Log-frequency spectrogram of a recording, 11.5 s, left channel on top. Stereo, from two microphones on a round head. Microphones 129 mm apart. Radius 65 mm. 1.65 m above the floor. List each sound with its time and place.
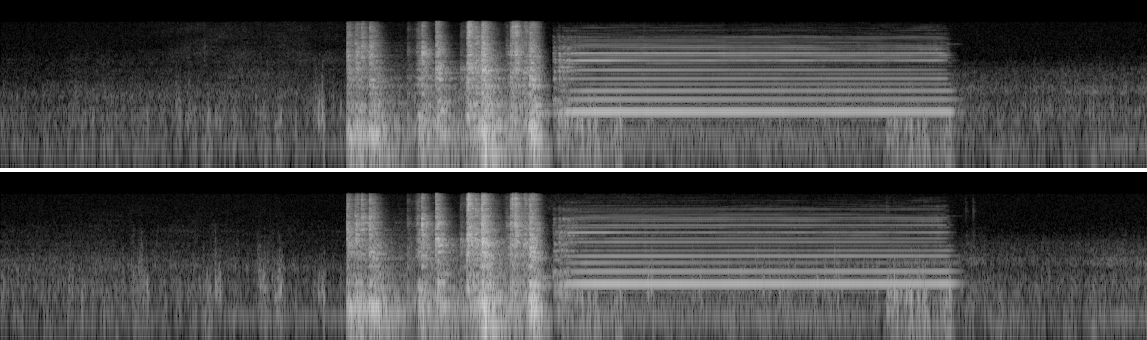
3.5 s a rattle: 20° right (ahead or behind), 1.0 m
5.5 s a violin: 20° left (ahead or behind), 1.4 m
